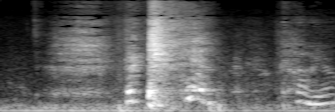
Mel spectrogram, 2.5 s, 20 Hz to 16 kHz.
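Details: Sneeze induced by a Covid-19 nasal swab test: a single sharp sneeze with a brief intake before it, followed by faint voices.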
